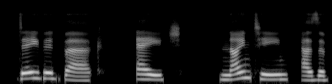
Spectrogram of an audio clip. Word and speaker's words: D4vd: D-2 D4 VD the musical artist D4 VD pronounced David is a completely separate topic.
